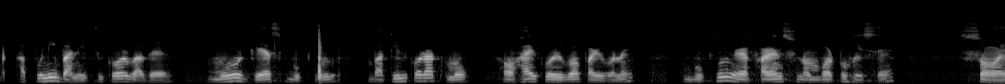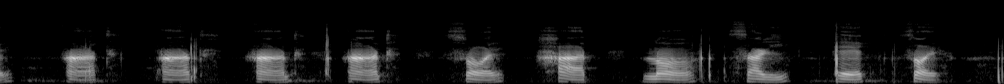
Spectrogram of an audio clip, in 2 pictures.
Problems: constant background noise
